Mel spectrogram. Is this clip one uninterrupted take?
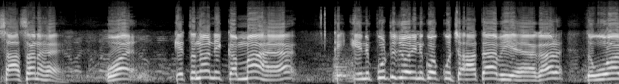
yes; 0 cuts

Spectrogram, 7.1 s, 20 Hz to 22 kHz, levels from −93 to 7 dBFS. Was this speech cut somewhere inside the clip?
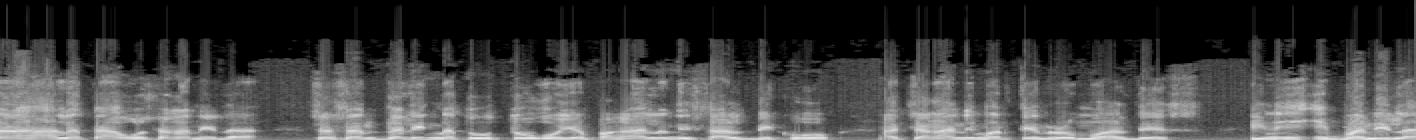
no; 0 cuts

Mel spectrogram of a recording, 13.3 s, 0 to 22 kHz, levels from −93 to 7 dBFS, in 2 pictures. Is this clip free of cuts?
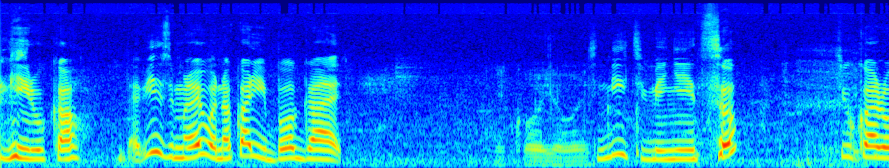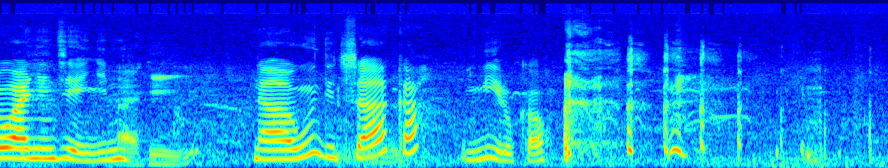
yes; 0 cuts

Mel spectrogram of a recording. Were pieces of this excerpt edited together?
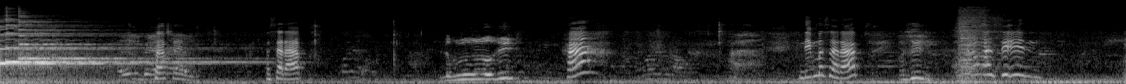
yes; 1 cut; at 1.4 s

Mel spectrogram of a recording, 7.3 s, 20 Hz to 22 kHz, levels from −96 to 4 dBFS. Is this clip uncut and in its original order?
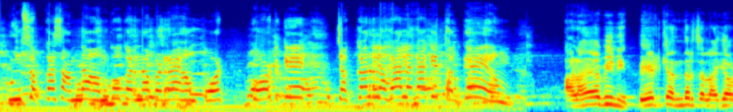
no; 1 cut; at 5.2 s

